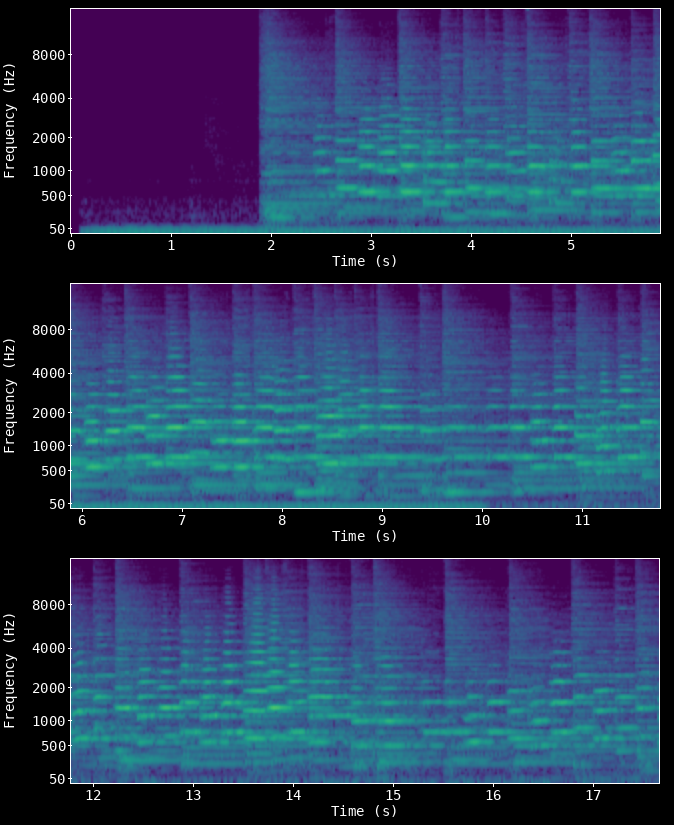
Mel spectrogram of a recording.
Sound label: trumpet; Con voce festiva, A. Scarlatti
